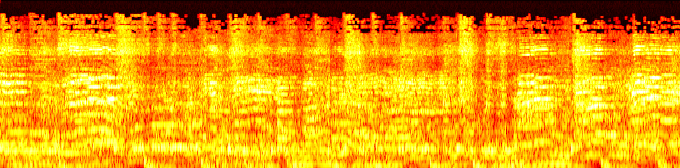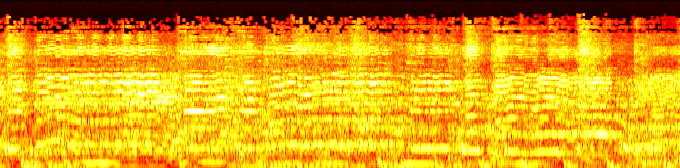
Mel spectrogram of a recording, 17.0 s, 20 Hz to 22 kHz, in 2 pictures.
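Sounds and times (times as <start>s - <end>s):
club music with heavy bass beat: 0.0s - 17.0s
saxophone melody: 0.0s - 17.0s.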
